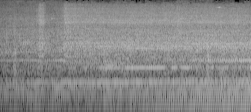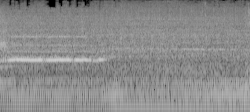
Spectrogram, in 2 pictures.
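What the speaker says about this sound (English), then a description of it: "Sounds like a vacuum line." Car engine running with a steady hiss from a vacuum line leak, a continuous idling drone and a thin whistling tone rising briefly midway, fairly close and loud with no talk.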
